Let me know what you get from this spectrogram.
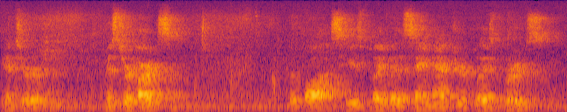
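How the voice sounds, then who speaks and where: A distant, noisy recording in a very echoey space. A man with a mid-pitched voice narrates the stage directions of a play reading. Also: little pitch movement, a little slow.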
